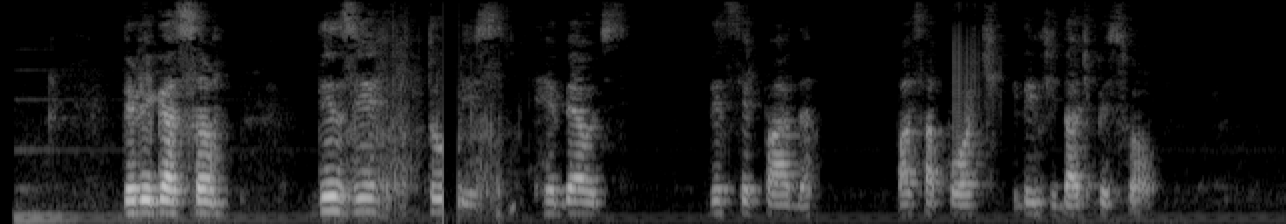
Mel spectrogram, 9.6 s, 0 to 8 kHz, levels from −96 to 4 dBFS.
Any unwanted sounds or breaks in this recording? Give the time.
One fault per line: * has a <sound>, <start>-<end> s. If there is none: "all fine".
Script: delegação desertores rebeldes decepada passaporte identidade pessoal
* has a dropout, 3.3-3.4 s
